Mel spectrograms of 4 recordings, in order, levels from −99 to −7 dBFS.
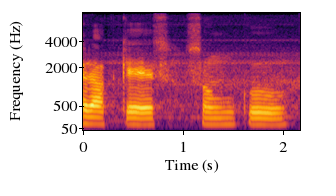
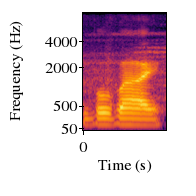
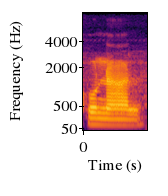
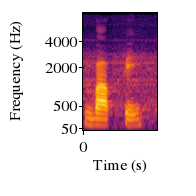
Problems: none marked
